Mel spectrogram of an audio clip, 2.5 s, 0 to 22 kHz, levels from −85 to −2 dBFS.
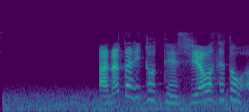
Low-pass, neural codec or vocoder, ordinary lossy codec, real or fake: none; none; none; real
